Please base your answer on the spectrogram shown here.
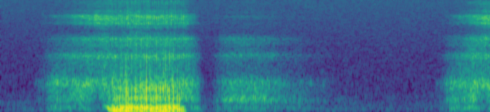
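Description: A loud, deep, rattling snore on the in-breath, then a softer out-breath and the start of the next breath. Heavy snoring.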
